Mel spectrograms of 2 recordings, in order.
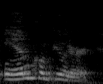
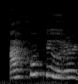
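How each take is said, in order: First: "An computer" said as the deliberately wrong form, "an" run into "computer"; wrong article demo. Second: Said in the usual way. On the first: Shown as a demonstration. Teacher demonstrating the wrong article to the students. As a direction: show the class how odd "An computer" sounds. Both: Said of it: "Olha como ficaria estranho".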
